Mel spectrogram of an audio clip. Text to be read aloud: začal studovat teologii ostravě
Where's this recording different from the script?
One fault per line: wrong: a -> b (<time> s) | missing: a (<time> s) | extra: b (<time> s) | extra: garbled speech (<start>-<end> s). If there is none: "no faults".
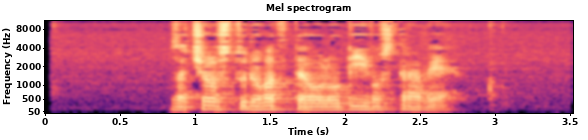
no faults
